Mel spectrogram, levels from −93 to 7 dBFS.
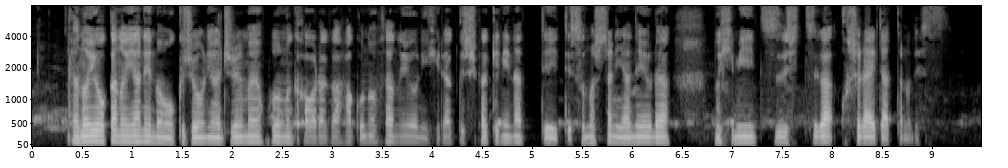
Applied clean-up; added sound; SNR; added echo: none; none; none; none.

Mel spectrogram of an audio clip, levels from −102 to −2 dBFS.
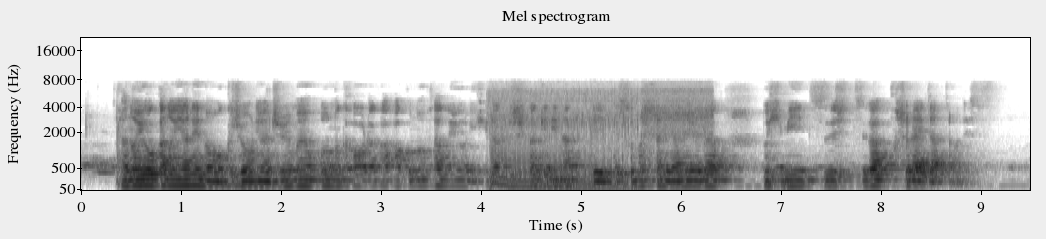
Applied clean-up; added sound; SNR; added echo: none; Drill; 12 dB; reverberation time 0.7 s.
